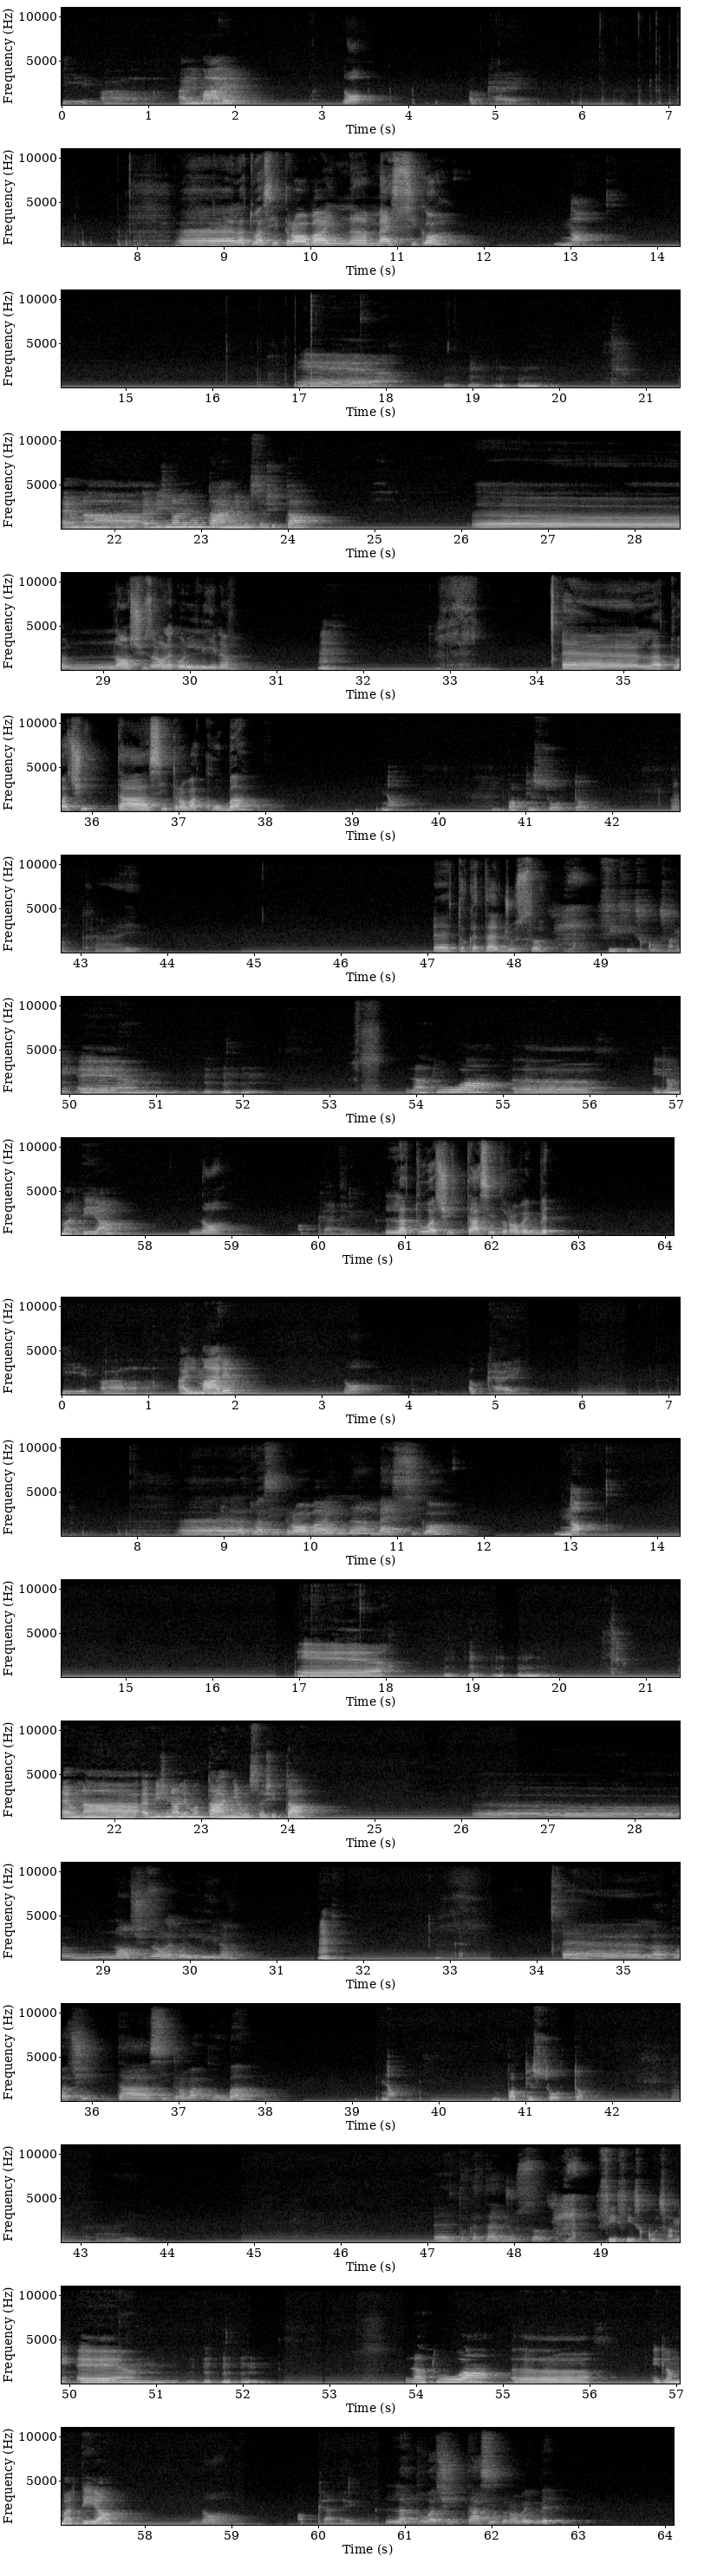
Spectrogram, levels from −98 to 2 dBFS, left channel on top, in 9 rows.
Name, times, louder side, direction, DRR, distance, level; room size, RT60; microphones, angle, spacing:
voice 1, 0.0-1.1 1.3-2.0 4.7-5.2 12.8-13.1 17.0-18.1 18.7-20.0 20.6-20.7 21.4-24.2 31.5-31.6 39.3-39.5 40.6-41.7 48.5-48.7 49.0-52.3 53.9-54.8 55.1-56.0 56.7-57.6 60.1-60.4, right 5 dB, 80° right, 0.4 m, -31 dB
voice 2, 3.2-3.6 8.5-11.7 26.1-30.5 34.3-36.0 36.3-37.9 42.7-42.8 43.2-43.7 47.1-48.4 53.4-53.5 58.5-59.0 60.8-62.6, left 7 dB, 85° left, 0.4 m, -32 dB
12.0 x 7.7 x 2.9 m
head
